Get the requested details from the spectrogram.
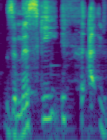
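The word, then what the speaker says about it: Tzimisce: I pronounce it Zemise, whatever. Zemeski. How do you pronounce it? I don't know. All of them are appropriate pronunciations depending on where you're from.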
